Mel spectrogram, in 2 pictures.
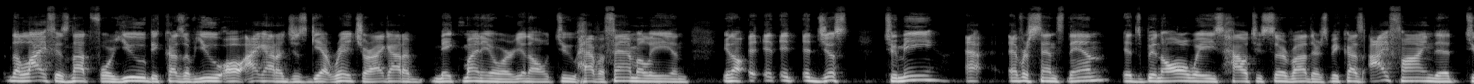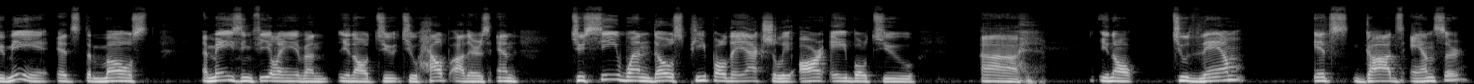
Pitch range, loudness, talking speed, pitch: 135-155 Hz, -18 LUFS, 170 wpm, 145 Hz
